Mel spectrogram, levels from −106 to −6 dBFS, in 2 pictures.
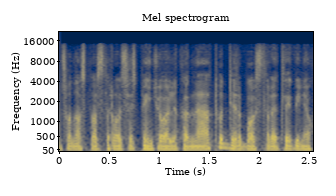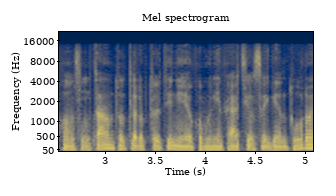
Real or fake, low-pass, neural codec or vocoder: fake; 14.4 kHz; codec, 32 kHz, 1.9 kbps, SNAC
